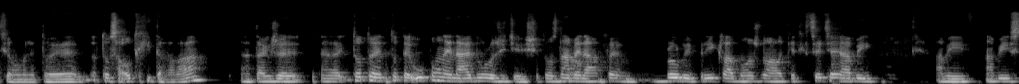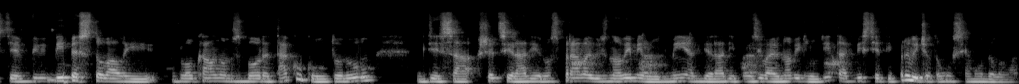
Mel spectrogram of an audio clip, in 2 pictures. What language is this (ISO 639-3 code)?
slk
